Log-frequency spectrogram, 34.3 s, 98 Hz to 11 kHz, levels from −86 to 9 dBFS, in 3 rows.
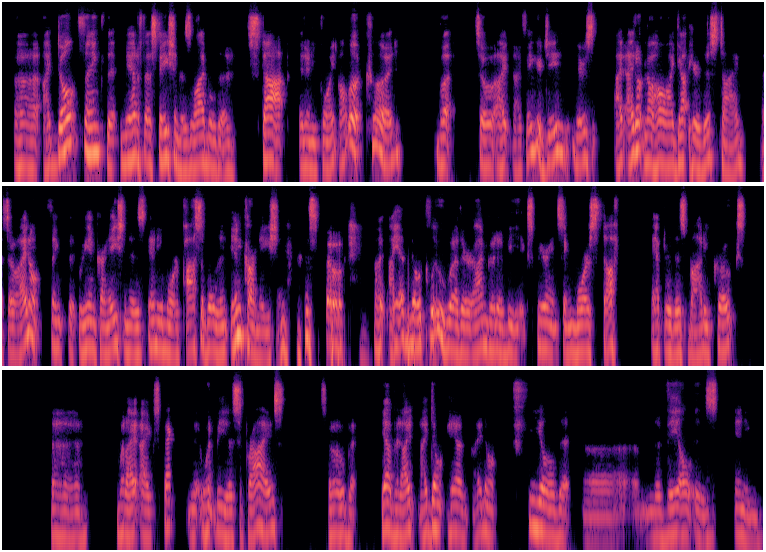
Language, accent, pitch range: English, American, 135-165 Hz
